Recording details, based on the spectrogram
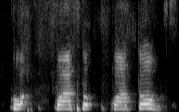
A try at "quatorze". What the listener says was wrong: না কোয়া না এটা কিউ এর পরে ইউ থাকলে ওটা সাইলেন্ট থাকে বলছিলাম তাই না তাহলে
